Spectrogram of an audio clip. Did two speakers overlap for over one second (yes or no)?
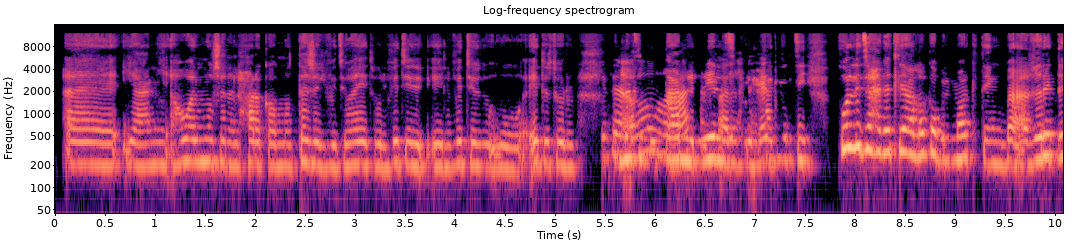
yes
